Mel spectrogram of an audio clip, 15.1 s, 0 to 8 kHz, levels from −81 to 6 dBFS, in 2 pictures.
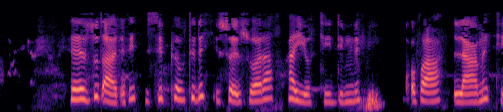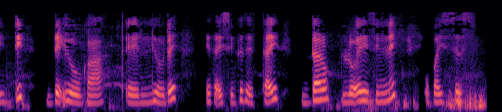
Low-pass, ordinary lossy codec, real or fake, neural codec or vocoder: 7.2 kHz; MP3, 24 kbps; fake; autoencoder, 48 kHz, 32 numbers a frame, DAC-VAE, trained on Japanese speech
